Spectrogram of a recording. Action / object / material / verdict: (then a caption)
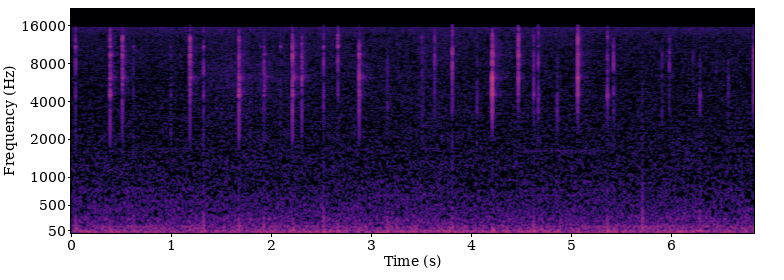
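tap / small glass nail polish bottle with plastic cap / glass / none. Long nails tap the black plastic cap and glass of a small glass nail polish bottle filled with red polish. The result is a quiet, irregular series of sharp, bright clicks over a steady low rumble.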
